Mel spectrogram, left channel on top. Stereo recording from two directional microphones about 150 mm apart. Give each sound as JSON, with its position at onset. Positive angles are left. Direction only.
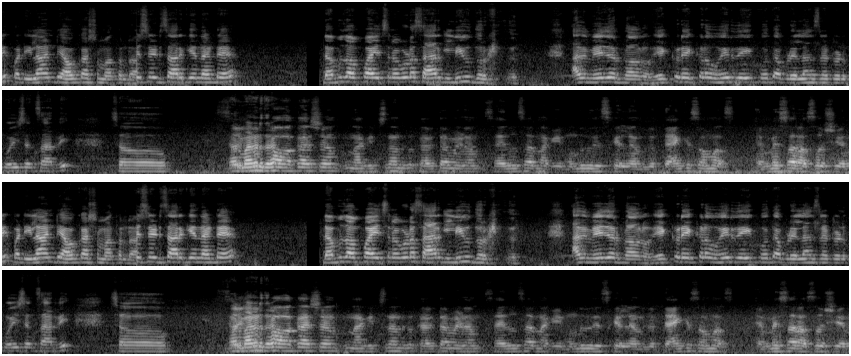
{"t": 0.0, "sound": "a man's voice", "side_deg": 15}
{"t": 8.4, "sound": "a man's voice", "side_deg": 50}
{"t": 9.6, "sound": "speech", "side_deg": 65}
{"t": 10.8, "sound": "a man's voice", "side_deg": 85}
{"t": 11.2, "sound": "a man's voice", "side_deg": 15}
